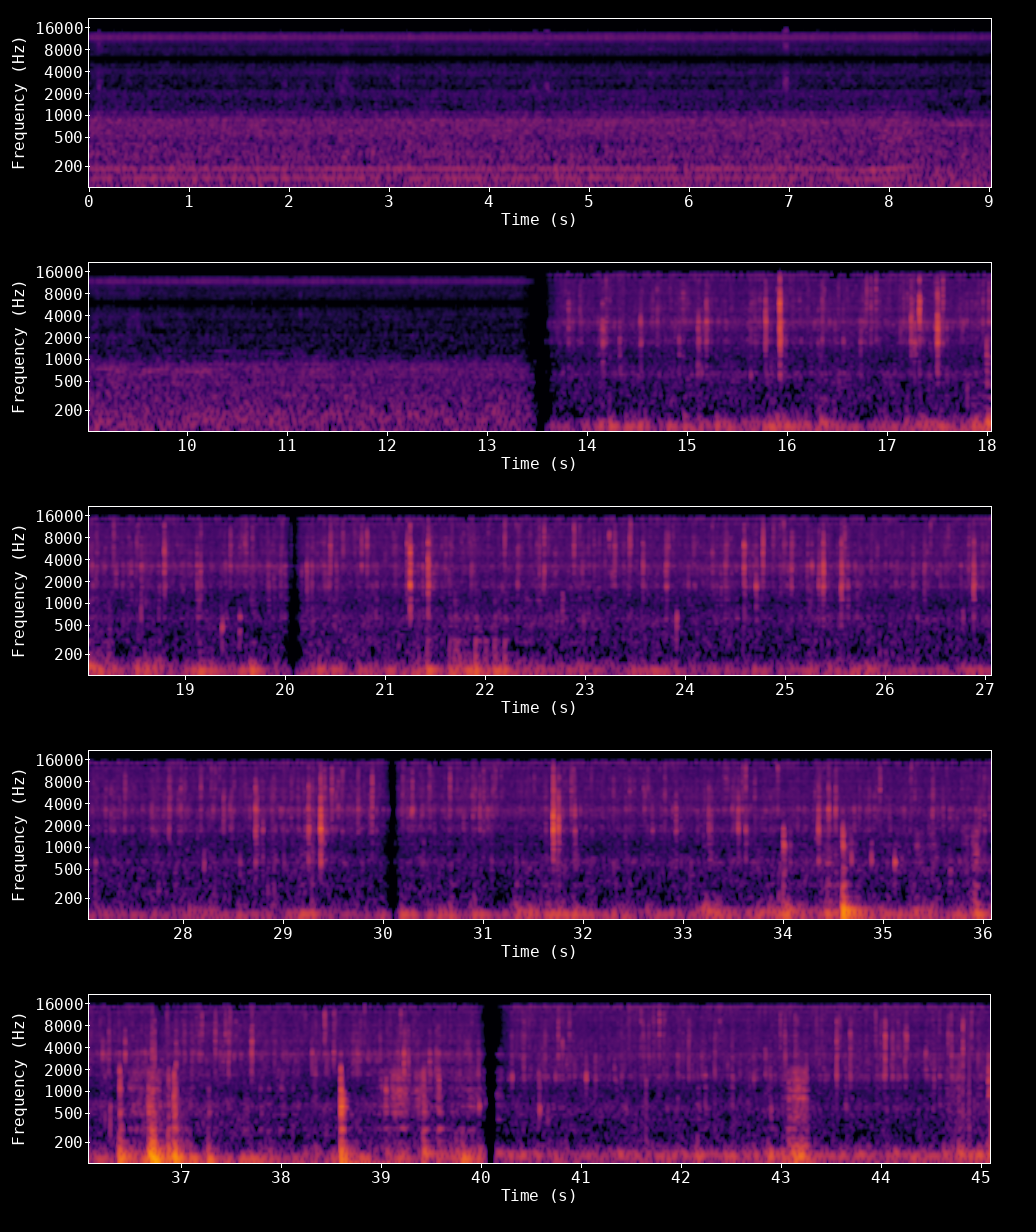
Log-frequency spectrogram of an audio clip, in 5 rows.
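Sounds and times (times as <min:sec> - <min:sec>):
underwater water rumble: 0:13.6 - 0:45.0.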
